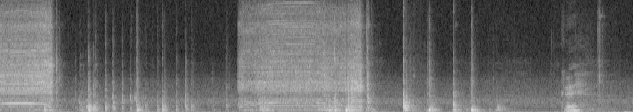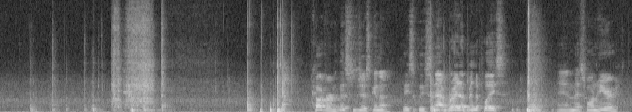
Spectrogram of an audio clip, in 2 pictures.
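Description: Plastic parts click and knock.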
